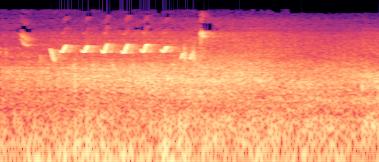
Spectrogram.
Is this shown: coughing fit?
no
